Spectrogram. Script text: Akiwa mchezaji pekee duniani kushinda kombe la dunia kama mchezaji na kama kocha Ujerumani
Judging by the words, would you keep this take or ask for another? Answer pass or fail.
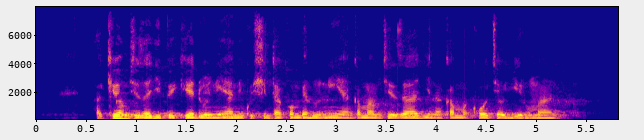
fail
